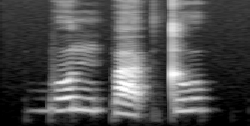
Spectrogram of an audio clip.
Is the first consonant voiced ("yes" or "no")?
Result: yes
